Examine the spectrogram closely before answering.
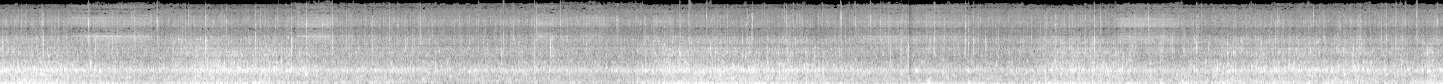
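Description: Underwater sound picked up by a diver's camera: a steady watery hiss and hum with scattered faint clicks. Every several seconds comes a brief rush of hiss, the diver's exhaled scuba bubbles.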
